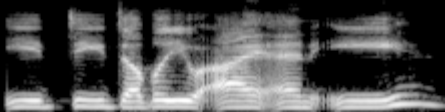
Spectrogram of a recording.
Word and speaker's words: Edwine: It's Edwine, not at all how it is pronounced.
